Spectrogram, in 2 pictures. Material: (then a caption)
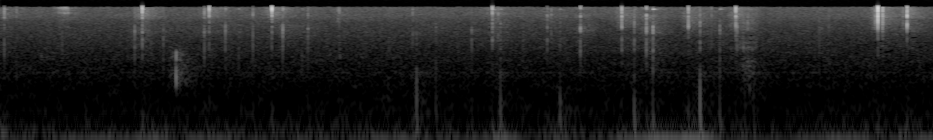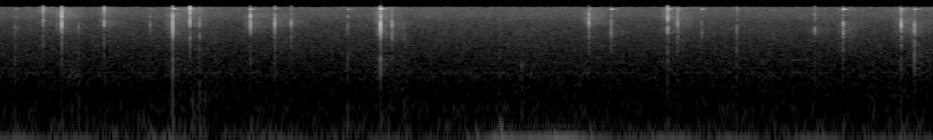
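Glazed ceramic. Long nails tap the glaze of a small, hollow, glazed ceramic maneki neko lucky cat figurine. Many quick, bright clicks and taps come at an uneven pace over a steady low hum, each dying away almost at once.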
